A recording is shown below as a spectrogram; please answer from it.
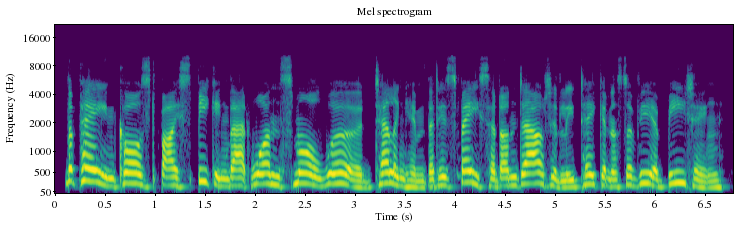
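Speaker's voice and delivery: ordinary talk, nothing marked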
